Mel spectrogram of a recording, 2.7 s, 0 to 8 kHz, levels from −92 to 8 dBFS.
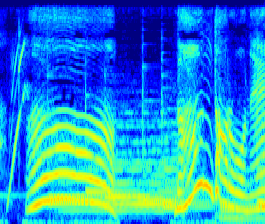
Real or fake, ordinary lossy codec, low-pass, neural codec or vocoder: real; none; 7.2 kHz; none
